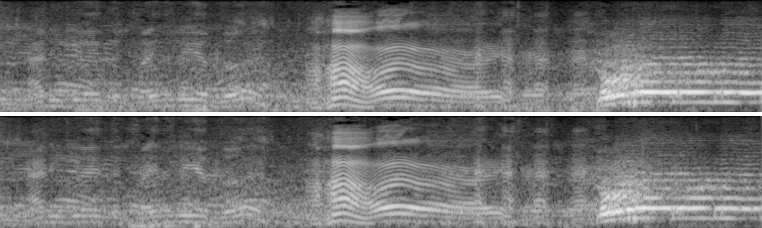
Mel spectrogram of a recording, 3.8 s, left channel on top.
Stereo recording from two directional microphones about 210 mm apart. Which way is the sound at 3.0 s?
50° right (ahead or behind).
